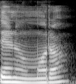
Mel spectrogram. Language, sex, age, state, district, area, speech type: Odia, male, 18-30, Odisha, Balangir, urban, spontaneous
